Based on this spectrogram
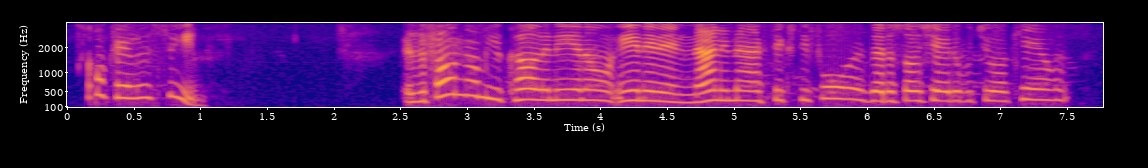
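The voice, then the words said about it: Southern American drawl. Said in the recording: “I thought I recognized that southern drawl.”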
